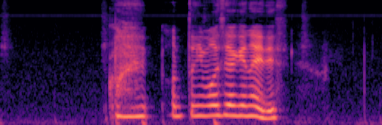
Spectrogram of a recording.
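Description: A young woman speaks close to a microphone in a high, sing-song voice.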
